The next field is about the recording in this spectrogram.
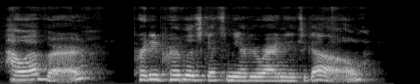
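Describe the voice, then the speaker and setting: A woman's voice: mid-range voice, a little fast, close to an everyday voice. Casting: a young woman as a spoiled, shameless rich girl, airy drawl, roomy phone audio. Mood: smug, airy. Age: young adult. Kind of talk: improvised comedic character on a livestream. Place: indoor room with pink lights. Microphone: phone front camera.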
